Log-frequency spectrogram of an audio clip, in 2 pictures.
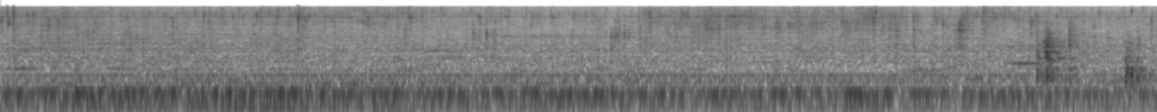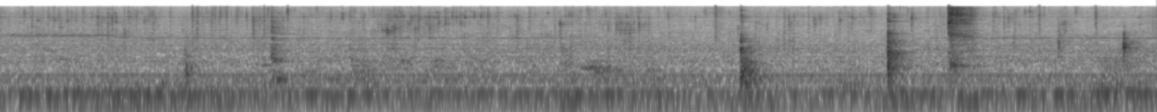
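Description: Spice-stuffed green chillies sizzling steadily as they deep-fry in oil, nearly done. Metal spoons scrape and clink against the pan a few times as the chillies are turned and lifted out, with the loudest clinks near the end.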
